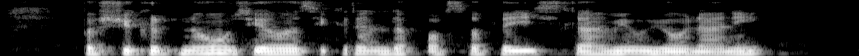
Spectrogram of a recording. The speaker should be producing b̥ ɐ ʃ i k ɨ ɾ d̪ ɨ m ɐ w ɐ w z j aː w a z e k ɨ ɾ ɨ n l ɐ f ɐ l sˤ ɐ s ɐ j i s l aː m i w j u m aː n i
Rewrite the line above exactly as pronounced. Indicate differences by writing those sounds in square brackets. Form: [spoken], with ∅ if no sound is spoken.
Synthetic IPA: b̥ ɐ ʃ i k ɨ ɾ d̪ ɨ [n] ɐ w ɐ w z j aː w a z [i] k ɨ ɾ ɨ n l ɐ f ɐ l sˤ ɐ [f] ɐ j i s l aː m i w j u [n] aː n i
